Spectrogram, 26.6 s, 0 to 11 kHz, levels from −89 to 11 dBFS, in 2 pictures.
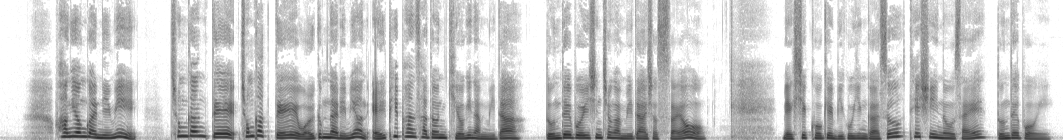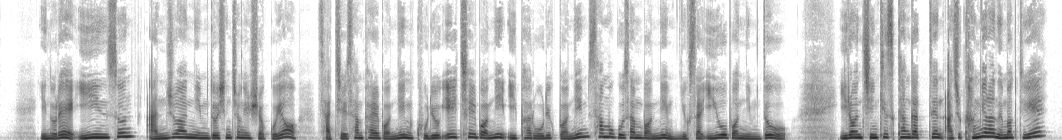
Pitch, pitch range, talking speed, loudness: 210 Hz, 175-245 Hz, 235 characters per minute, -15 LUFS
